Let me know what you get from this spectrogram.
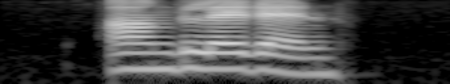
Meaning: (noun) English (language); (adverb) in English; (adjective) English (of or pertaining to the language)
- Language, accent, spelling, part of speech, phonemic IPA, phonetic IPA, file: Armenian, Eastern Armenian, անգլերեն, noun / adverb / adjective, /ɑnɡleˈɾen/, [ɑŋɡleɾén], Hy-անգլերեն.ogg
